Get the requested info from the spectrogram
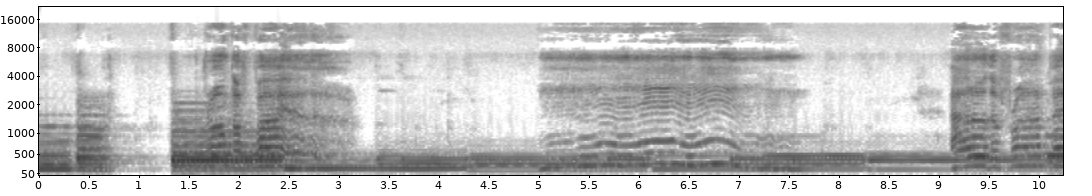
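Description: Electric piano playing slow, sustained jazz-blues chords, with a man singing long, wavering held notes over them. The playing breaks off briefly about a second in, then the chords resume.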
